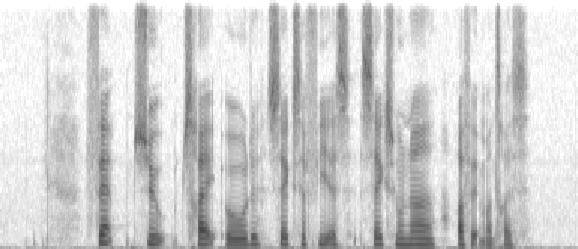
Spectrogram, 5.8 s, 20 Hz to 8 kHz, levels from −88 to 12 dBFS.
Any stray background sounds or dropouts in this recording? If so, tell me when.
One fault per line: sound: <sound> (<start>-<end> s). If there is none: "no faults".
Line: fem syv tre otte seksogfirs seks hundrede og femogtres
no faults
